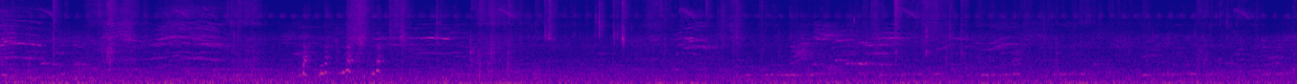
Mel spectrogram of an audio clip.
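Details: Cat meows scattered throughout, short harmonic calls that bend up and down, some clustered in quick pairs, mixed with clicks, thumps and low household noise.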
